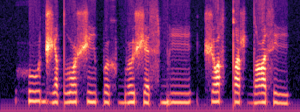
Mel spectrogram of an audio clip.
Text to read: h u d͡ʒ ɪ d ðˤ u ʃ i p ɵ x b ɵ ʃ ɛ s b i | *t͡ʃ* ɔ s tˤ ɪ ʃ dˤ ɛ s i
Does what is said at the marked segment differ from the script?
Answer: no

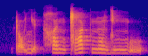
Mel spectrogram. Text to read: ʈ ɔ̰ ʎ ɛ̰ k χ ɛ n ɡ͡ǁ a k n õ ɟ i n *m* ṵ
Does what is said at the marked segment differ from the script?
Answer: no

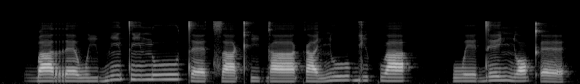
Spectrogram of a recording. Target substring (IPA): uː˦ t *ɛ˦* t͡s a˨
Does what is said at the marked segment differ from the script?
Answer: yes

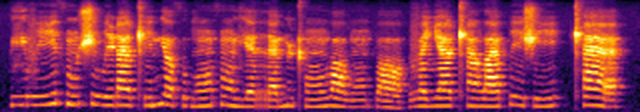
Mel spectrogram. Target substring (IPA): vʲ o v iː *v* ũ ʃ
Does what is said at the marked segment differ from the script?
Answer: yes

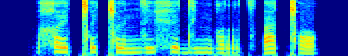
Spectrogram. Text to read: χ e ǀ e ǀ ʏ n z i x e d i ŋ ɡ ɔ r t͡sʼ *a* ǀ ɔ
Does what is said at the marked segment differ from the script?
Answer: no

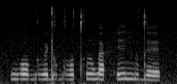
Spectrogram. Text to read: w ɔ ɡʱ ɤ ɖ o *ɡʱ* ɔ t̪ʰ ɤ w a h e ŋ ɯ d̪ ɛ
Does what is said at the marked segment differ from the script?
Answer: no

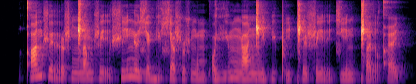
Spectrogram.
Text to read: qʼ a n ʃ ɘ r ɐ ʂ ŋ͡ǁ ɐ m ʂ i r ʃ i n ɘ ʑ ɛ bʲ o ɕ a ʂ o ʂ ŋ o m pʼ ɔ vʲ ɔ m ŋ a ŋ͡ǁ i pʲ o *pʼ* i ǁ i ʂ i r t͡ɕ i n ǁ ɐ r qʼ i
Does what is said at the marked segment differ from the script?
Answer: no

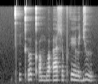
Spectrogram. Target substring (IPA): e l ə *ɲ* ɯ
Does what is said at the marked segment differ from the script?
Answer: yes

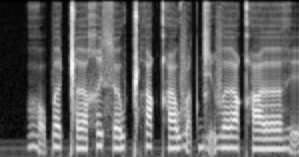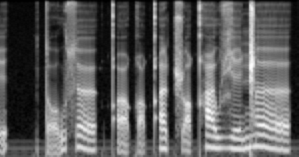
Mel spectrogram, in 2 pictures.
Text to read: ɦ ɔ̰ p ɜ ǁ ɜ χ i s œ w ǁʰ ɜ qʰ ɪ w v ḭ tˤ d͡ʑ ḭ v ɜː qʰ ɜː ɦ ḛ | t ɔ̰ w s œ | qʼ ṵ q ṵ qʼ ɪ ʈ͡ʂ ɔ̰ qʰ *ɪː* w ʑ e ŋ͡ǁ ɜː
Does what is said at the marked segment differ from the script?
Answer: no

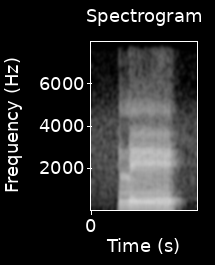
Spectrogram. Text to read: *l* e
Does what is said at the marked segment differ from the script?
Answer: no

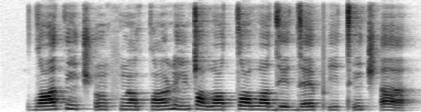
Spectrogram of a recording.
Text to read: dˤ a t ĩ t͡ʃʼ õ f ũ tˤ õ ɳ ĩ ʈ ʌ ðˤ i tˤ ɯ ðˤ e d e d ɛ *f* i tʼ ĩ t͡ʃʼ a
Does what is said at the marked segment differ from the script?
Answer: yes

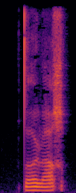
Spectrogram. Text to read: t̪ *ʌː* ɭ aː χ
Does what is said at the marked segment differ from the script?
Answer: no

